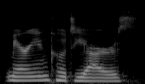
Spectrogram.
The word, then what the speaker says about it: Marion Cotillard: And that is in the scene in Marion Cotillard's.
